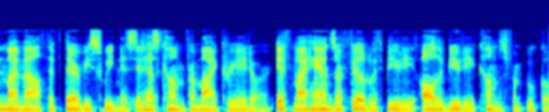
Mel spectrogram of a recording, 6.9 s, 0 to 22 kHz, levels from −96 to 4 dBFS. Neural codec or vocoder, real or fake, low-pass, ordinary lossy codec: none; real; 7.2 kHz; AAC, 32 kbps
